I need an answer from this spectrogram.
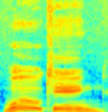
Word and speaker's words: Woking: chocolates from my advent calendars and anthony it's pronounced walking it's walking woking whoa king whoa did i say did i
